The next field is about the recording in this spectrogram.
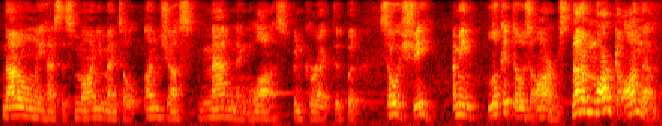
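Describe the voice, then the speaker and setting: An actor playing a showy, self-satisfied celebrity musician, delivering a gushing, theatrical sales pitch with dramatic emphasis. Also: male voice, expressive, unhurried, hardly any pauses, a little hiss or hum. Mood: indignant, smug. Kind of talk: theatrical infomercial-style pitch in an audio drama. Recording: roomy echo, music underneath.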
